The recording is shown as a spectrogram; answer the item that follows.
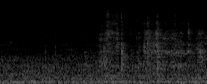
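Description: Faint handling of a small cardboard box: light scrapes and rustles starting about a second in as it is being opened.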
